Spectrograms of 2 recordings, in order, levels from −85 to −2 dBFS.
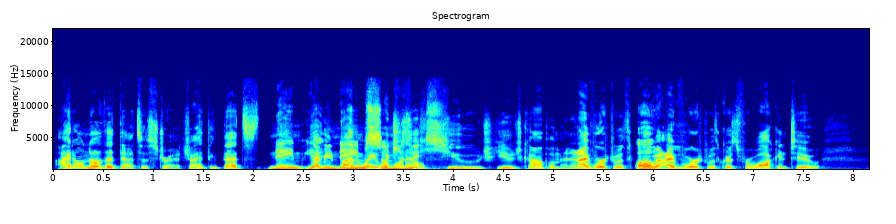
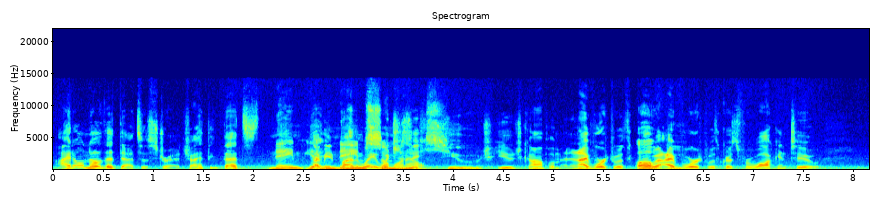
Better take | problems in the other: first | hiss; noticeable; throughout; 20 dB below the speech

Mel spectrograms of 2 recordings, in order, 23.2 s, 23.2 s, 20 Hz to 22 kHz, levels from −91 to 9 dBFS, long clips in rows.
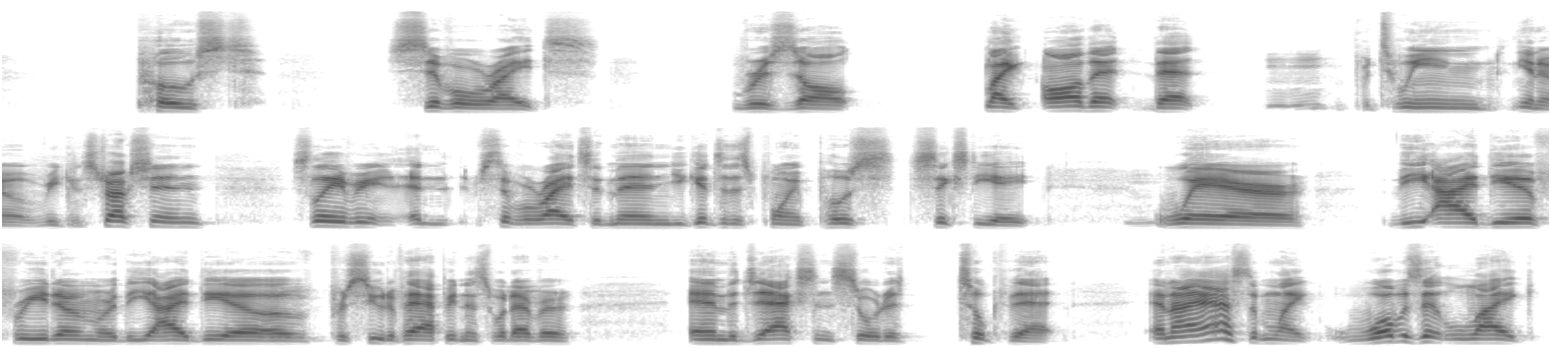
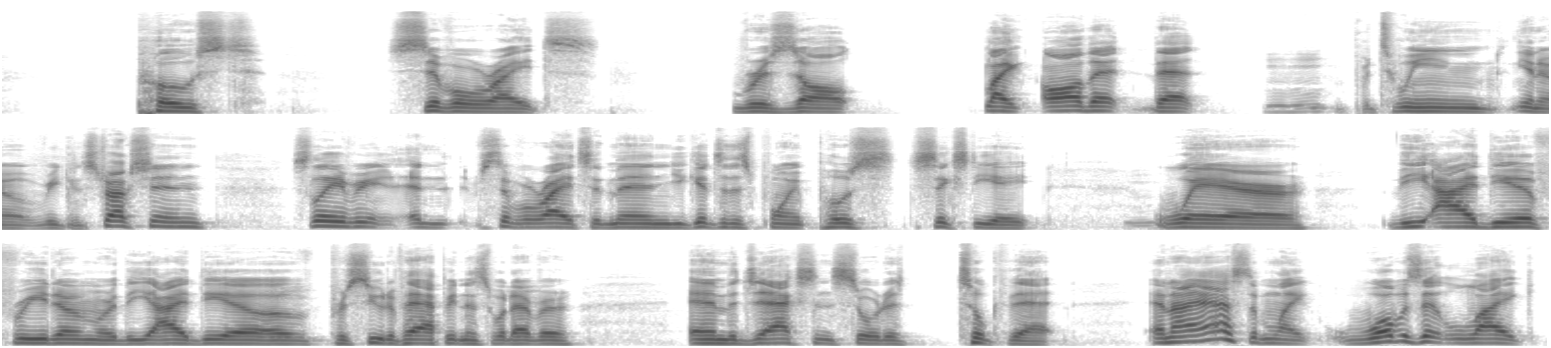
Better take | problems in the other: second | thin; somewhat; fading below 300 Hz

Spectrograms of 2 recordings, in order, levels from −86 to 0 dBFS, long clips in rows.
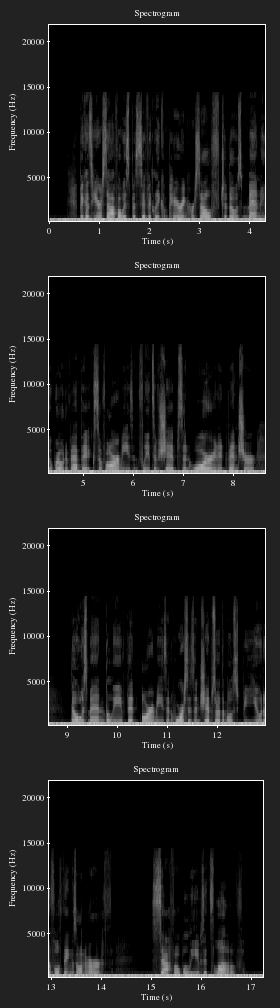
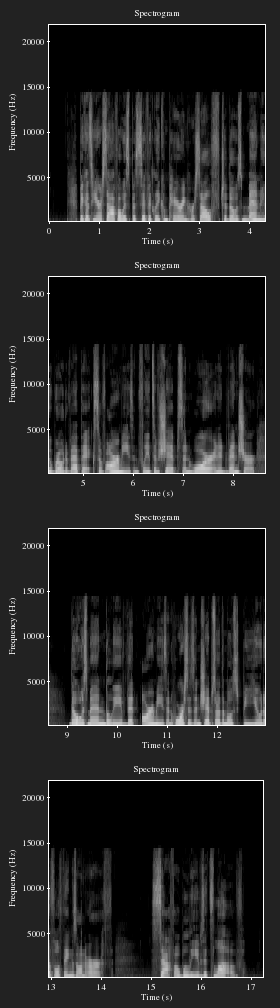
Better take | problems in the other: second | low rumble; noticeable; throughout; 10 dB below the speech

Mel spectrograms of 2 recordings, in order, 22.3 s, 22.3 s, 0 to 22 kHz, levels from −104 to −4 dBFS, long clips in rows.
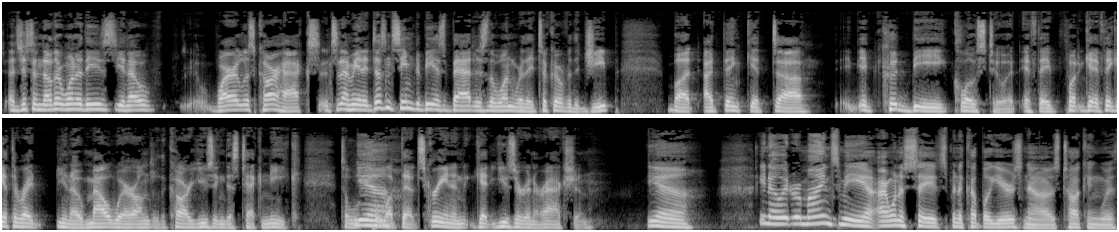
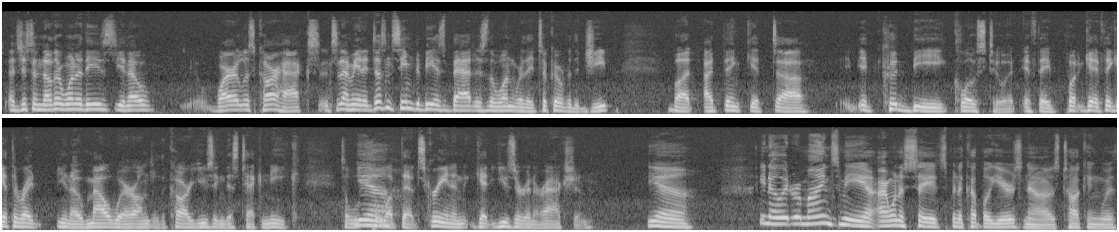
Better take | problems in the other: first | hiss; faint; throughout; 25 dB below the speech

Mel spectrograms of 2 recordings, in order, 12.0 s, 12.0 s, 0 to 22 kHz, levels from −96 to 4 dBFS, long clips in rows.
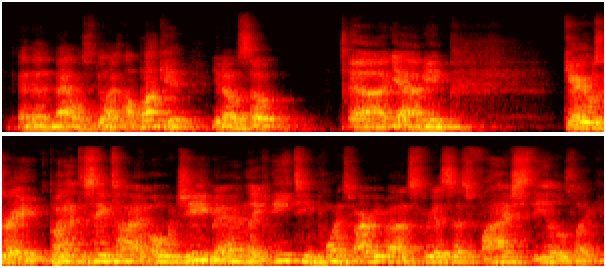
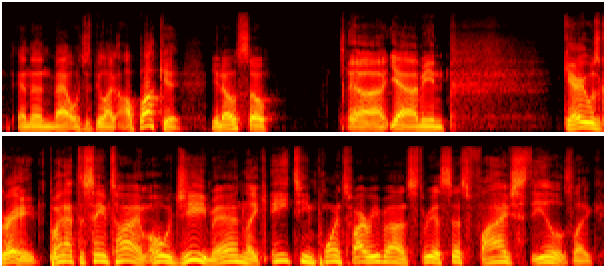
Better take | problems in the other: second | off-mic speech; far // room echo; noticeable; dies away in 0.5 s

